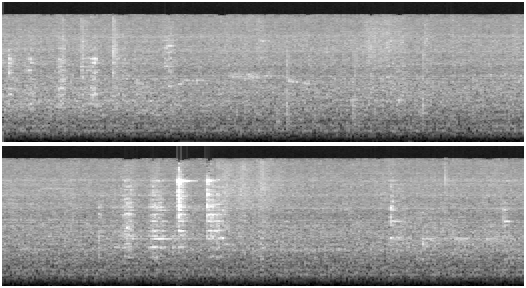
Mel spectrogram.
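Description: A few sharp metallic clicks and clinks about two-thirds of the way through, as the parts of a steel shovel tool are handled, over a steady faint room hiss.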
